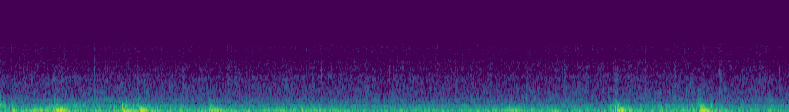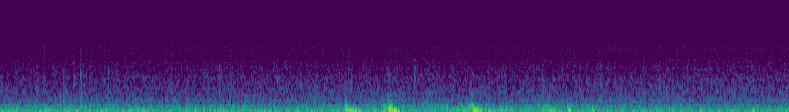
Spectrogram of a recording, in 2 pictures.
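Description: Low, steady rumble of a car driving on wet city streets, with a few dull thumps, two near the middle and two more a few seconds later.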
